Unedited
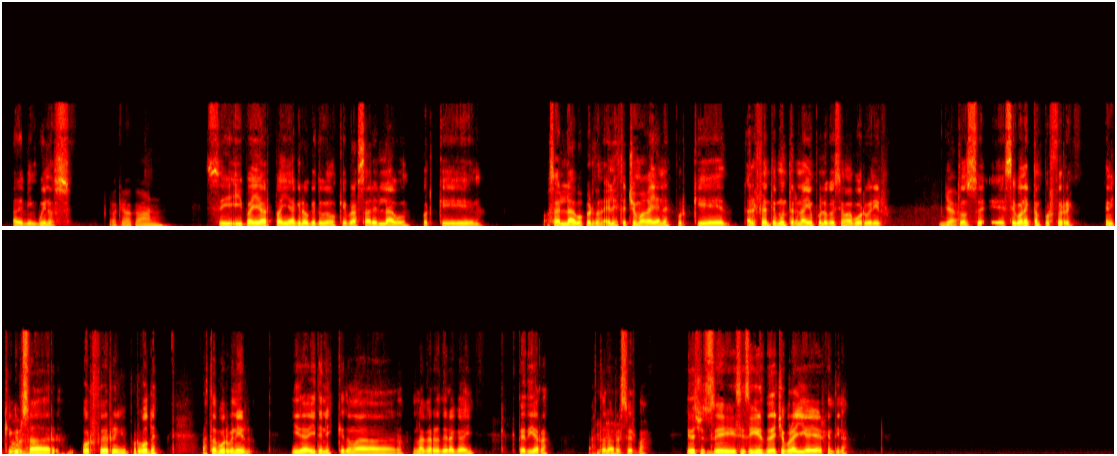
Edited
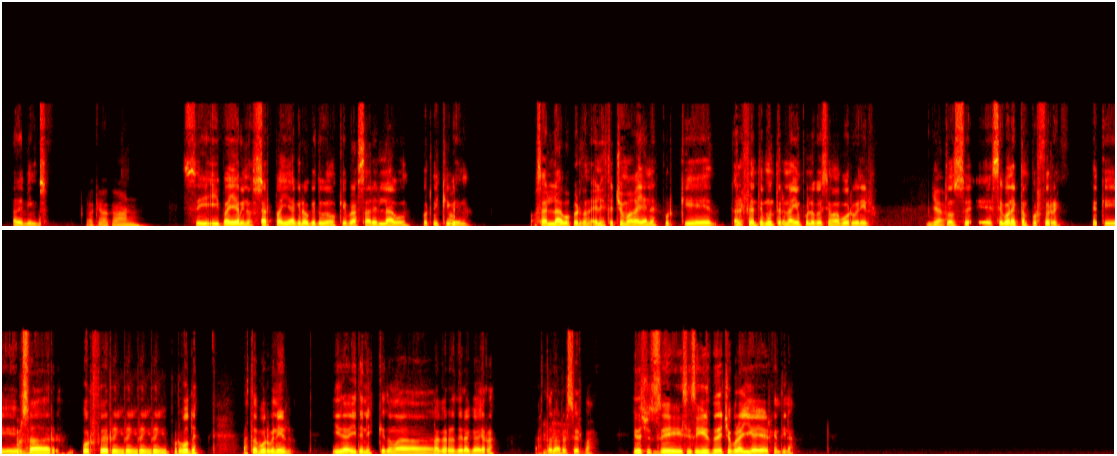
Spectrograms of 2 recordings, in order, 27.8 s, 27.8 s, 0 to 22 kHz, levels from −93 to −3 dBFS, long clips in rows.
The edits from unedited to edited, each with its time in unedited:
0.48–0.77 s: move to 3.25 s
5.40–5.82 s: swap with 13.84–14.10 s
15.27 s: stutter 0.17 s, 4 plays
18.80–19.12 s: delete
19.72–20.58 s: delete

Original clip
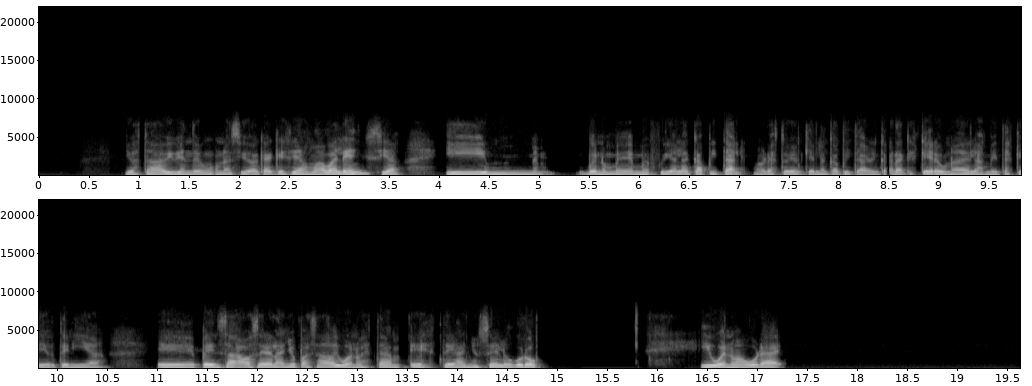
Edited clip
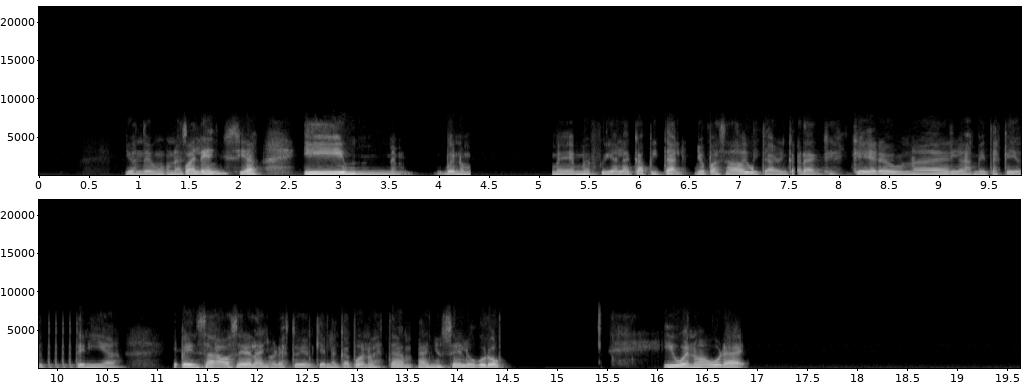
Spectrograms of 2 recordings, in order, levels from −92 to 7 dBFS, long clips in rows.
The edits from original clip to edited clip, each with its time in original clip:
0.97–1.46 s: delete
1.96–2.89 s: delete
3.50–4.58 s: gain +7.5 dB
5.73 s: insert room tone 0.83 s
7.18–8.06 s: swap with 12.32–12.87 s
8.59–9.39 s: stretch 2×
9.98 s: stutter 0.07 s, 5 plays
11.03–11.40 s: delete
13.50–13.99 s: delete

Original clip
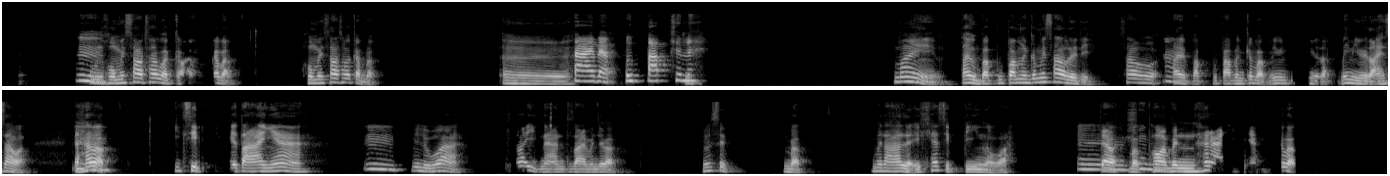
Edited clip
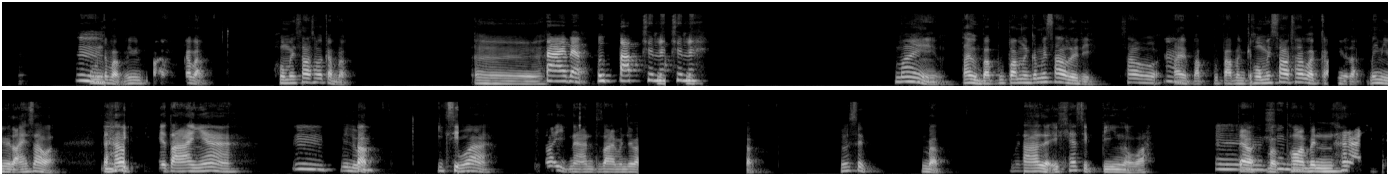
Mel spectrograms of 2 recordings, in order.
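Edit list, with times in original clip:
1.03–1.80 s: swap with 12.48–12.97 s
6.62–6.91 s: loop, 2 plays
14.79–15.79 s: move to 18.13 s
19.93 s: insert silence 1.09 s
21.75–22.70 s: fade out, to -23 dB

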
